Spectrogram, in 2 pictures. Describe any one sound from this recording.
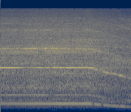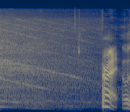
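A vacuum motor winds down and fades.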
